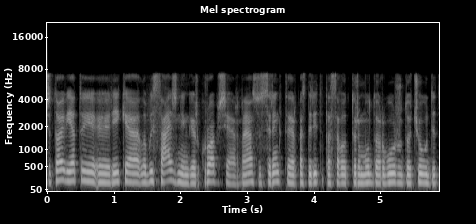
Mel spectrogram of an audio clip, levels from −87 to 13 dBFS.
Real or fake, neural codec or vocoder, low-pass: real; none; 7.2 kHz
